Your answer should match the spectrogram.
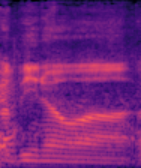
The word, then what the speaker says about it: Abeno: And Abeno, is that how you pronounce the area? – Abeno, Abeno.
